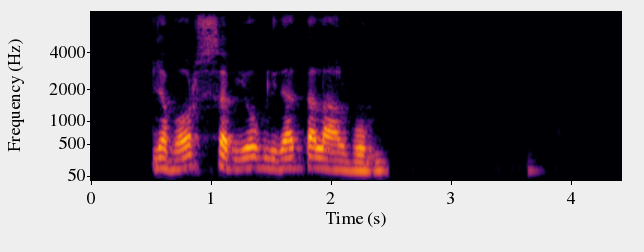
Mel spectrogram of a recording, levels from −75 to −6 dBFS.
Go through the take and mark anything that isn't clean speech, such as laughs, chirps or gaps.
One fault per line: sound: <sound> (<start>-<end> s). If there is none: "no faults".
no faults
